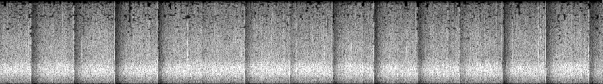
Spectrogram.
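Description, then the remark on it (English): Loud, steady clapping by Donald Trump picked up right at his microphone as he leads the crowd in clapping, sharp hand claps repeating in an even rhythm about twice a second over a broad wash of crowd applause, with no talking. “That loud clapping is Trump into his mic.”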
